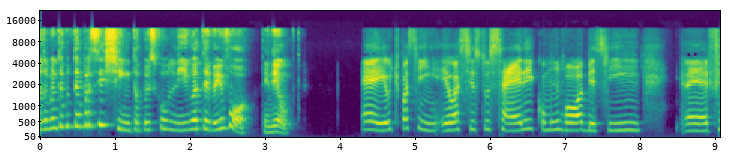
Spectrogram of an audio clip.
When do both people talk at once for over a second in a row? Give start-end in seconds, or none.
none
